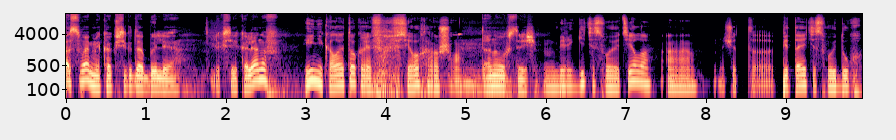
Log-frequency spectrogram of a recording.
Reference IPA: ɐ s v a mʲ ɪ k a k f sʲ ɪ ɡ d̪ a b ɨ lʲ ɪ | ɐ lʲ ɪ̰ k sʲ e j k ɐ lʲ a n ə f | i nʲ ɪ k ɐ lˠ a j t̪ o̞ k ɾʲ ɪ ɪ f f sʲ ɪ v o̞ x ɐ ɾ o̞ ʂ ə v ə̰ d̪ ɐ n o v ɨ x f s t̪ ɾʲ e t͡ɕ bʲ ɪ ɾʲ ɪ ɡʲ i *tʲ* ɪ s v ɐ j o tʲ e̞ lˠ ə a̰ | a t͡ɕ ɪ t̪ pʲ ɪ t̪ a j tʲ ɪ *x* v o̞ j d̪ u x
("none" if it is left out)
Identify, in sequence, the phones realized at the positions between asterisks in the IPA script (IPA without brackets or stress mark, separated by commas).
tʲ, s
